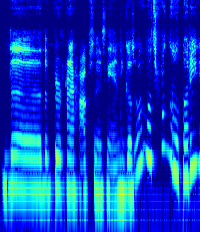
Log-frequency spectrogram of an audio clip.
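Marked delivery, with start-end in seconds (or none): 2.0-3.0 high, kindly elf voice; gentle forest elf. Acted. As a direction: coo over the bird like a kind woodland elf.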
